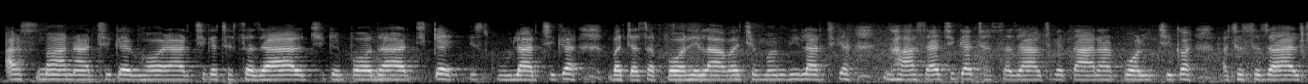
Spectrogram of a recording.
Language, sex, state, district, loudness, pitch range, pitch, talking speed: Maithili, female, Bihar, Samastipur, -16 LUFS, 215-230 Hz, 220 Hz, 180 wpm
